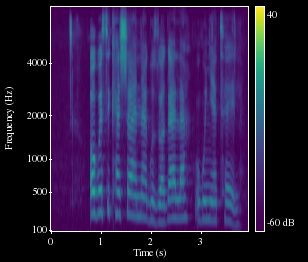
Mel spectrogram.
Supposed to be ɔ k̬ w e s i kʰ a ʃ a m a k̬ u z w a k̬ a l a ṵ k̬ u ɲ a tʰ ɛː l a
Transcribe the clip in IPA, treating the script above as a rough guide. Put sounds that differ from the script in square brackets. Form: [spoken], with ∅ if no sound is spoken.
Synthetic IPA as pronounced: ɔ k̬ w e s i kʰ a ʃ a [n] a k̬ u z w a k̬ a l a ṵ k̬ u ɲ a tʰ ɛː l a

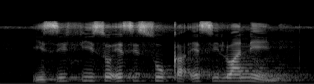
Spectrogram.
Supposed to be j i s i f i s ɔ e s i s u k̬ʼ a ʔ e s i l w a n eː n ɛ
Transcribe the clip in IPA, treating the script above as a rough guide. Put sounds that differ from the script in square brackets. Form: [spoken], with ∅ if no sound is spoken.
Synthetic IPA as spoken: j i s i f i s ɔ e s i s u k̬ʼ a ʔ e s i l w a n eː n [i]

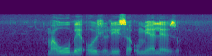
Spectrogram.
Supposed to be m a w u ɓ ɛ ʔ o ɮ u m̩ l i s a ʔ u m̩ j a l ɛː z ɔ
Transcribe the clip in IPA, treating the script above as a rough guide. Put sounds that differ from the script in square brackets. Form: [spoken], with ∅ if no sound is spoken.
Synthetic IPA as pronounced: m a w u ɓ ɛ ʔ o ɮ u [∅] l i s a ʔ u m̩ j a l ɛː z ɔ

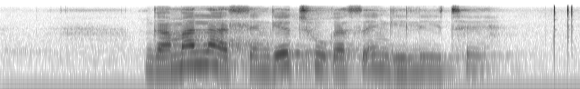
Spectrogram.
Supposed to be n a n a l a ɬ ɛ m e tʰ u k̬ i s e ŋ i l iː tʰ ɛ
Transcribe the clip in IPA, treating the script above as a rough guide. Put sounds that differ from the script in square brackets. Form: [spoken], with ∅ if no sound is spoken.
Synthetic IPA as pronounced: [ŋ] a [m] a l a ɬ ɛ [ŋ] e tʰ u k̬ [a] s e ŋ i l iː tʰ ɛ

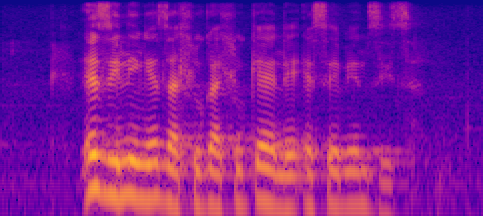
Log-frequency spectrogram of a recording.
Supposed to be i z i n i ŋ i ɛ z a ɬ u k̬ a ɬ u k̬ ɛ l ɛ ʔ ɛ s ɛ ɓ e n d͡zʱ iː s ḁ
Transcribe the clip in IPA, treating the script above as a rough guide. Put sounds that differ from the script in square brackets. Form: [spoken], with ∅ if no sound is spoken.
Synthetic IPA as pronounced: [e] z i n i ŋ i ɛ z a ɬ u k̬ a ɬ u k̬ ɛ l ɛ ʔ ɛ s ɛ ɓ e n d͡zʱ iː s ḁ

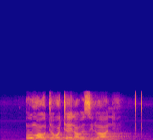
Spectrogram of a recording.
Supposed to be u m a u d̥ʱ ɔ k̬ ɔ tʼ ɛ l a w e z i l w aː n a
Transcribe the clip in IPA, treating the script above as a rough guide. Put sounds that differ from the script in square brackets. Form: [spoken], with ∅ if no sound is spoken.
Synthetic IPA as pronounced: u m a u d̥ʱ ɔ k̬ ɔ tʼ ɛ l a w e z i l w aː n [ɛ]

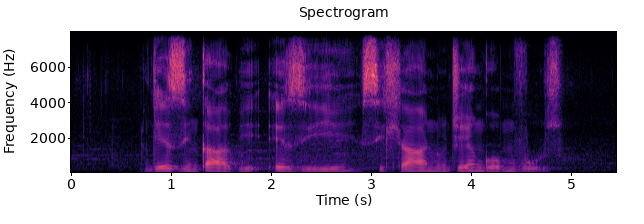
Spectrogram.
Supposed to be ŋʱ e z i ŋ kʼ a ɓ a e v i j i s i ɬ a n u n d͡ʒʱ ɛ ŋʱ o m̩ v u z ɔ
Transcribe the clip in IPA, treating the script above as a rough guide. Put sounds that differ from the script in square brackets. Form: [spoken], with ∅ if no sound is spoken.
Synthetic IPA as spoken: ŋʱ e z i ŋ kʼ a ɓ [i] e [z] i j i s i ɬ a n u n d͡ʒʱ ɛ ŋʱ o m̩ v [uː] z ɔ

